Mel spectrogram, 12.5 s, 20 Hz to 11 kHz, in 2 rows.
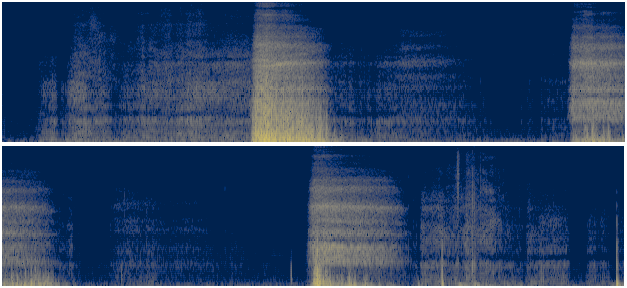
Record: {
  "exhalation_length": "12.5 s",
  "exhalation_amplitude": 12488,
  "exhalation_signal_mean_std_ratio": 0.29,
  "survey_phase": "beta (2021-08-13 to 2022-03-07)",
  "age": "18-44",
  "gender": "Male",
  "wearing_mask": "No",
  "symptom_fatigue": true,
  "symptom_headache": true,
  "symptom_change_to_sense_of_smell_or_taste": true,
  "symptom_other": true,
  "symptom_onset": "2 days",
  "smoker_status": "Never smoked",
  "respiratory_condition_asthma": false,
  "respiratory_condition_other": false,
  "recruitment_source": "Test and Trace",
  "submission_delay": "1 day",
  "covid_test_result": "Positive",
  "covid_test_method": "RT-qPCR",
  "covid_ct_value": 19.4,
  "covid_ct_gene": "ORF1ab gene"
}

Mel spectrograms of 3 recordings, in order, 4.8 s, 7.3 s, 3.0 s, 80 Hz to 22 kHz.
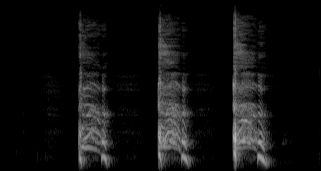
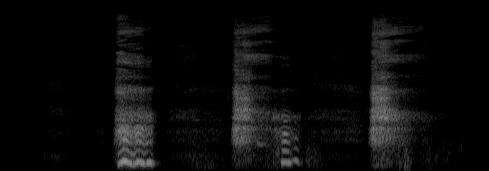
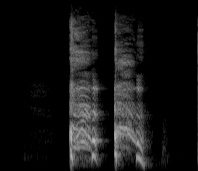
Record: {
  "three_cough_length": "4.8 s",
  "three_cough_amplitude": 15640,
  "three_cough_signal_mean_std_ratio": 0.37,
  "exhalation_length": "7.3 s",
  "exhalation_amplitude": 1594,
  "exhalation_signal_mean_std_ratio": 0.43,
  "cough_length": "3.0 s",
  "cough_amplitude": 14170,
  "cough_signal_mean_std_ratio": 0.41,
  "survey_phase": "beta (2021-08-13 to 2022-03-07)",
  "age": "65+",
  "gender": "Female",
  "wearing_mask": "No",
  "symptom_none": true,
  "smoker_status": "Never smoked",
  "respiratory_condition_asthma": false,
  "respiratory_condition_other": false,
  "recruitment_source": "REACT",
  "submission_delay": "3 days",
  "covid_test_result": "Negative",
  "covid_test_method": "RT-qPCR",
  "influenza_a_test_result": "Negative",
  "influenza_b_test_result": "Negative"
}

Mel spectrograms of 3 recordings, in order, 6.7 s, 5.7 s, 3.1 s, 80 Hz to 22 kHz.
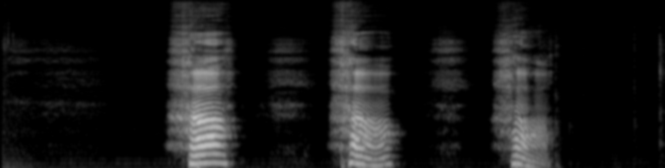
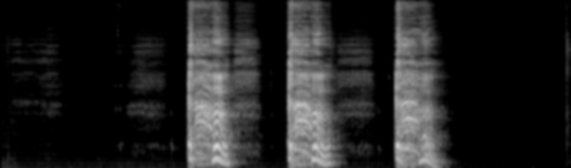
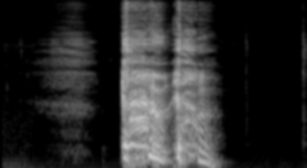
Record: {
  "exhalation_length": "6.7 s",
  "exhalation_amplitude": 22967,
  "exhalation_signal_mean_std_ratio": 0.29,
  "three_cough_length": "5.7 s",
  "three_cough_amplitude": 32768,
  "three_cough_signal_mean_std_ratio": 0.37,
  "cough_length": "3.1 s",
  "cough_amplitude": 32768,
  "cough_signal_mean_std_ratio": 0.41,
  "survey_phase": "beta (2021-08-13 to 2022-03-07)",
  "age": "45-64",
  "gender": "Male",
  "wearing_mask": "No",
  "symptom_none": true,
  "smoker_status": "Never smoked",
  "respiratory_condition_asthma": true,
  "respiratory_condition_other": false,
  "recruitment_source": "REACT",
  "submission_delay": "1 day",
  "covid_test_result": "Negative",
  "covid_test_method": "RT-qPCR",
  "influenza_a_test_result": "Negative",
  "influenza_b_test_result": "Negative"
}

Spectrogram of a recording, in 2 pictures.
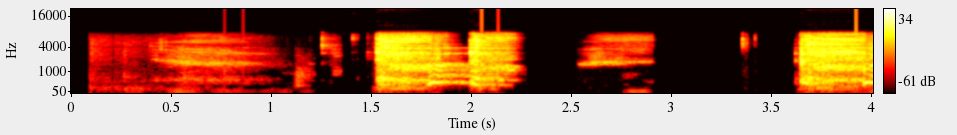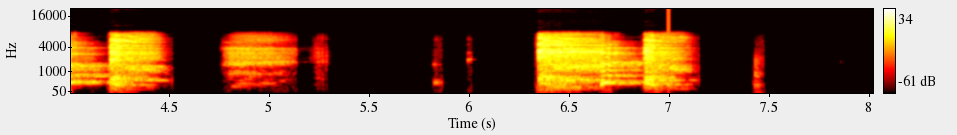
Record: {
  "three_cough_length": "8.0 s",
  "three_cough_amplitude": 20985,
  "three_cough_signal_mean_std_ratio": 0.44,
  "survey_phase": "beta (2021-08-13 to 2022-03-07)",
  "age": "45-64",
  "gender": "Female",
  "wearing_mask": "No",
  "symptom_cough_any": true,
  "symptom_sore_throat": true,
  "symptom_fatigue": true,
  "symptom_headache": true,
  "smoker_status": "Never smoked",
  "respiratory_condition_asthma": false,
  "respiratory_condition_other": false,
  "recruitment_source": "Test and Trace",
  "submission_delay": "10 days",
  "covid_test_result": "Negative",
  "covid_test_method": "RT-qPCR"
}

